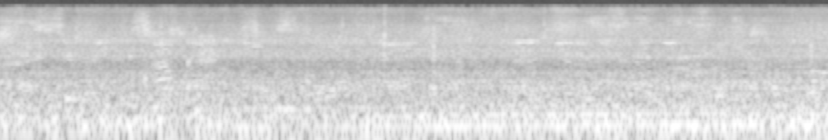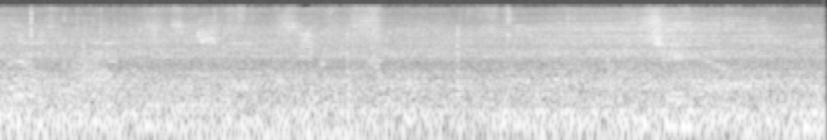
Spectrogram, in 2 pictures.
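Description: Steady engine and road rumble heard from inside a moving bus, with indistinct voices in the background.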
